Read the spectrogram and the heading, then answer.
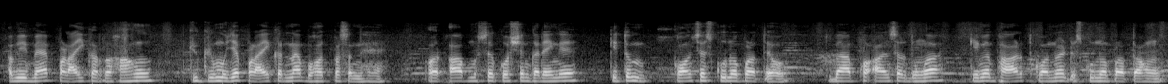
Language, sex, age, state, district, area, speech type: Urdu, male, 45-60, Uttar Pradesh, Gautam Buddha Nagar, urban, spontaneous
